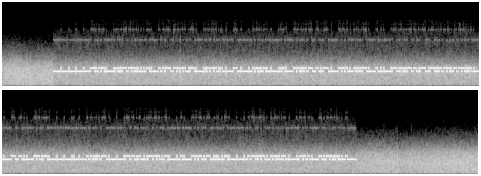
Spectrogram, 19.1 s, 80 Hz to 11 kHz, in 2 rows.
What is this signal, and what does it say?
RTTY (50 baud, 450 Hz shift), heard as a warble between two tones, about 2250 Hz centre, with radio static. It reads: DE FAIT LES BOURGS SONT PRECEDENTES A SON EXISTENCE AU NOYAU URBAIN DU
